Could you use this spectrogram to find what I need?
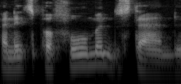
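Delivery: ordinary delivery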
